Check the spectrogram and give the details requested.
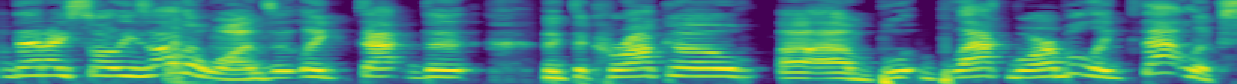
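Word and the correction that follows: Curaçao: Just to fill you in, that's pronounced Curacao.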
